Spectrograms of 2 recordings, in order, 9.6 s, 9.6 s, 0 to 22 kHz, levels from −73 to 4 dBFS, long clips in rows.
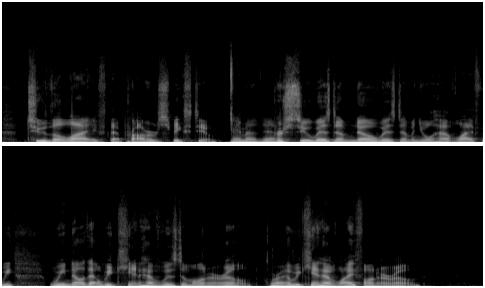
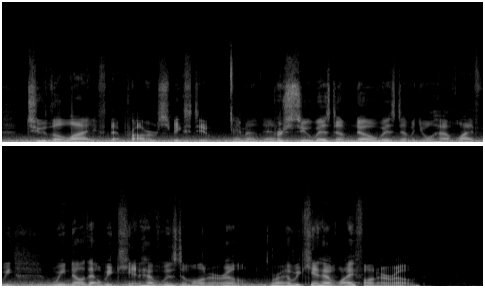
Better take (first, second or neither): first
